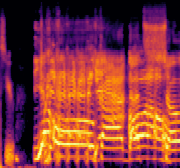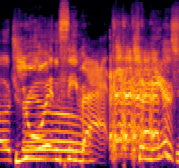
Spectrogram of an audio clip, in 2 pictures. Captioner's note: laughs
